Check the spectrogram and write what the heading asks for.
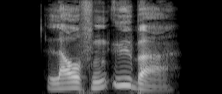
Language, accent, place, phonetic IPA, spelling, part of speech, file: German, Germany, Berlin, [ˌlaʊ̯fn̩ ˈyːbɐ], laufen über, verb, De-laufen über.ogg
- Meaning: inflection of überlaufen: 1. first/third-person plural present 2. first/third-person plural subjunctive I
